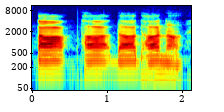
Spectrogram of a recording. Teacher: यह सभी दंत हैं और ये सभी दांत और जीभ से स्पर्श से बोले जाते हैं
